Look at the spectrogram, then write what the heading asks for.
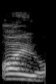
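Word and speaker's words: Euro: তাহলে যে এবং উ যখন একসাথে থাকবে তার উচ্চারণটা হবে অয়ে, যেমন অয়রো, অয়রো মানে ইউরো, ঠিক আছে?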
